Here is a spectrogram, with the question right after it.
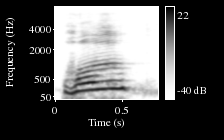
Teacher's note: میم ساکن کے بعد یا ہے, اظہار شفی ہوگا, یہاں پر بھی غنہ نہیں ہوگا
